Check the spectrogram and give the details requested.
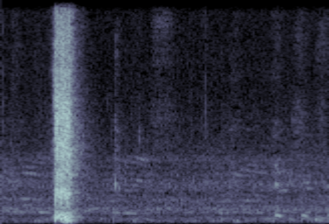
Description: Spoodle sneezing!!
